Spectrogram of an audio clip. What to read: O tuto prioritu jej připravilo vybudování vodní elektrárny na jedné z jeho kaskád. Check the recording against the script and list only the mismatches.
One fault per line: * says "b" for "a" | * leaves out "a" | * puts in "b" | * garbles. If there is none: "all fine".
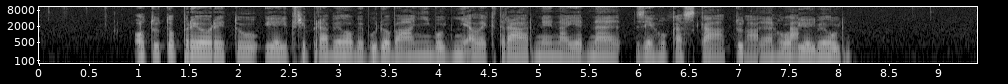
* garbles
